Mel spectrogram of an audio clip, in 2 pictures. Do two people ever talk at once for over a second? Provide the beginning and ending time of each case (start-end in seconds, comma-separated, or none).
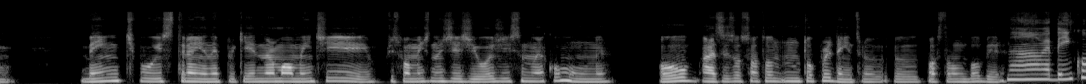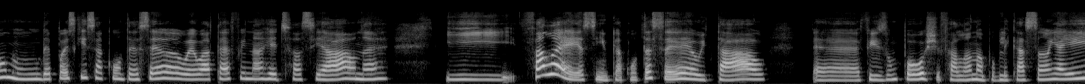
none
